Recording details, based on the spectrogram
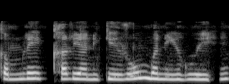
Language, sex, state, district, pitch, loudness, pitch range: Hindi, female, Uttar Pradesh, Jyotiba Phule Nagar, 250 Hz, -15 LUFS, 235-260 Hz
